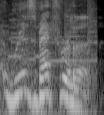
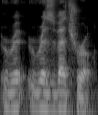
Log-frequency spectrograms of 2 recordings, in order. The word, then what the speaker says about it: resveratrol: is super bitter next we have resverter that's how you pronounce it resverter RIS of resverter res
